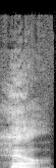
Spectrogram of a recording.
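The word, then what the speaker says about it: Haigha: happy his name is ha he pronounced it so as to rhyme with mayor I love my love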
